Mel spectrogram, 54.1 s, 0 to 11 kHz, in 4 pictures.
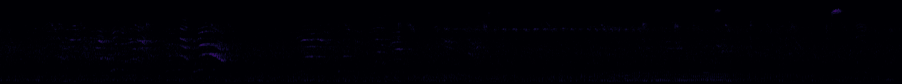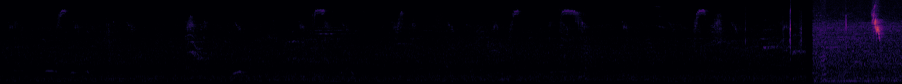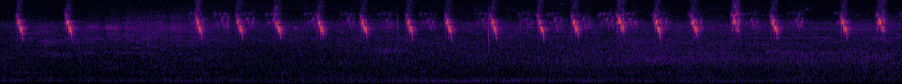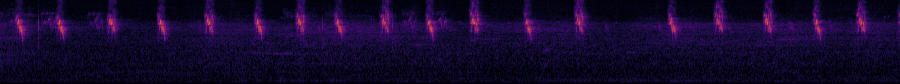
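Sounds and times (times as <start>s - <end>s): bird chipping: 25.9s - 54.0s.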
